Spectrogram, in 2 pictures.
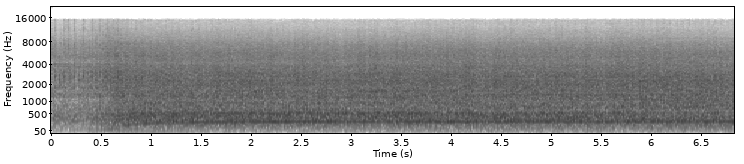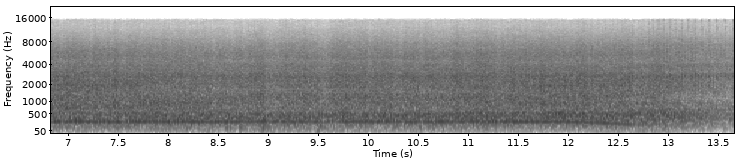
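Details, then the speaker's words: Freshly rebuilt Toyota 22RE four-cylinder truck engine, warm idle after first fire as the thermostat opens: steady, even hum with one constant flat tone, no knocks or misses; ran about 31 minutes flawlessly. "just uh trust and believe that it ran for the next 31 minutes and 29 seconds pretty doggone flawlessly i'm super happy about it"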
